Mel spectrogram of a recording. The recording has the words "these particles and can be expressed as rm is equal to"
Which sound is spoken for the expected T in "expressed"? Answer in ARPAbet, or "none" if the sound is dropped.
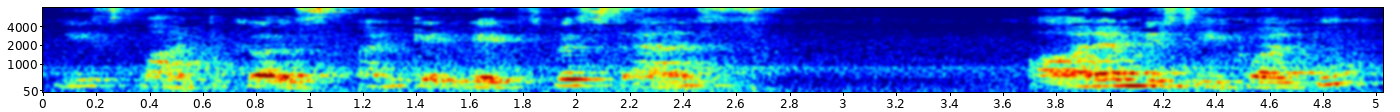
T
